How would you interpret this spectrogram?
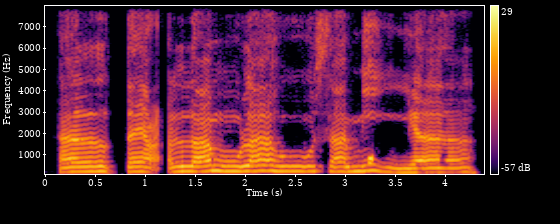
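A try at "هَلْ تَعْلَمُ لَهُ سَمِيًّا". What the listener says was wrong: Enggak, ta. Dibuka dulu. Ta, fathah ya. Ta, fathah, ta. Hal ta'lamu lahu samiyya. Samiyya.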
